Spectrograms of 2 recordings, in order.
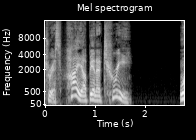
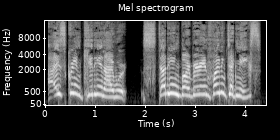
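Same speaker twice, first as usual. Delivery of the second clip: Mikey voice; 10 semitones higher than usual. A narrator's reading. Mikey's excuse voice.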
